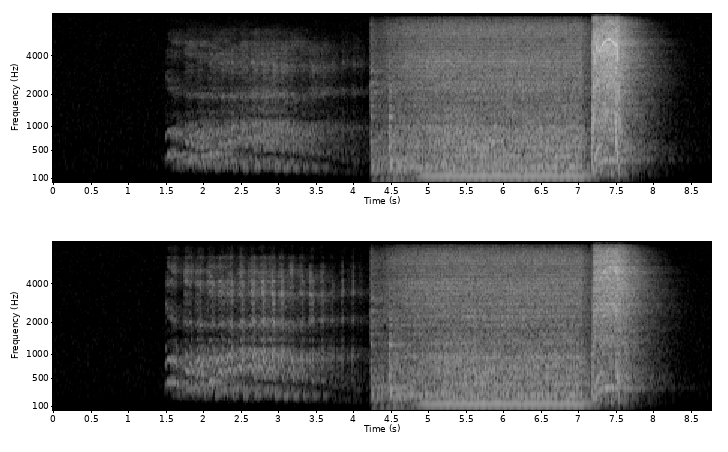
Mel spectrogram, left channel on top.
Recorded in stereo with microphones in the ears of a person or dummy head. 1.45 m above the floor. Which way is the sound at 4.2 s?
10° left (ahead or behind).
